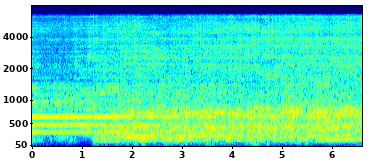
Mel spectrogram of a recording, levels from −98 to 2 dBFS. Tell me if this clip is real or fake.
fake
